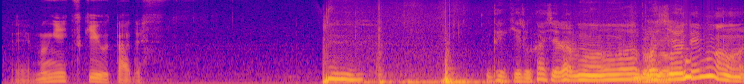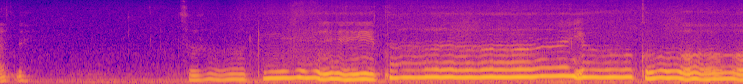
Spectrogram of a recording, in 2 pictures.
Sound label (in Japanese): mugitukiuta, minyou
